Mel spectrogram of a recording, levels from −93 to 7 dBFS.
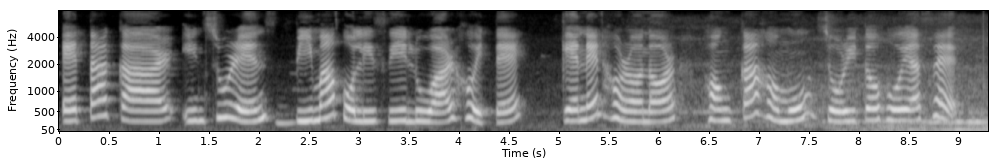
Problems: constant background noise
